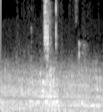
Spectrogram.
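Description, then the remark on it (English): A helicopter drones overhead, a steady, loud mechanical rumble and whir with broad, low-heavy noise that holds level throughout, with no one speaking. “I'm just going to wait until this chopper passes.”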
